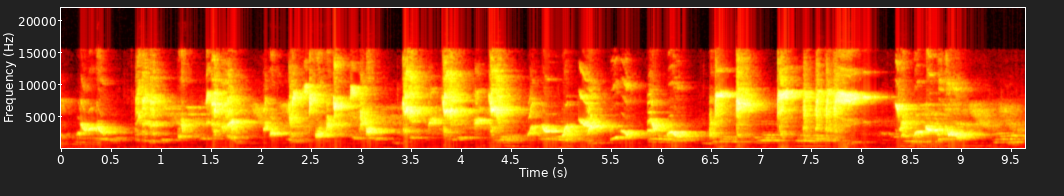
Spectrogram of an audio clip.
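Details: Punglor merah, orange-headed thrush, in a long ngriwik song: dense, nonstop bursts of chirps, trills and squeaks, mimicry-like variety, pulsing in quick phrases with faint tapping sounds.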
